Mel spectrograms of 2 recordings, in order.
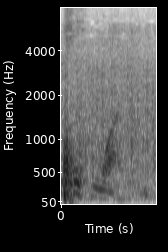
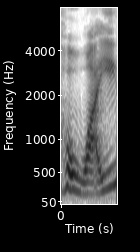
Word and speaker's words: Hawaii: Notice how he said Hawaii that time not Hawaii. He was saying Hawaii before and I think if you've lived there your whole life I think that's how you pronounce it.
